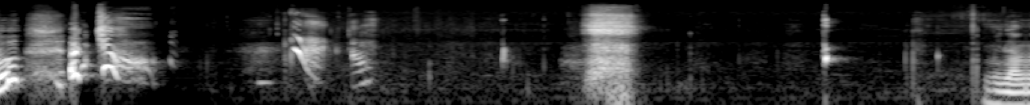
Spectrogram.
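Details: Single sharp sneeze, followed by the baby's laughter and voices; sneezing makes him laugh very hard.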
